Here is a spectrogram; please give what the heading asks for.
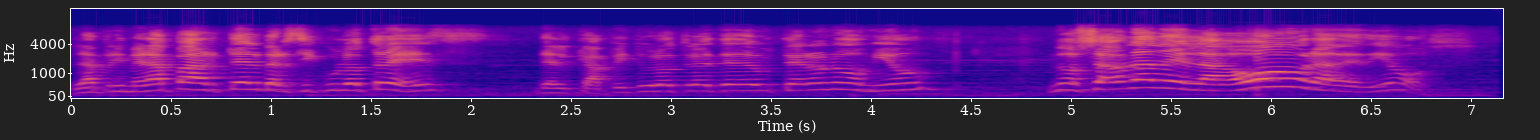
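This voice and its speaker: A male pastor preaching an animated sermon, leading the congregation to repeat after him and often asking short questions. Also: measured pace, highs cut off, soft background music. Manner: animated, swings from loud emphatic calls to low quiet asides; leads the congregation in call-and-repeat.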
